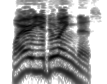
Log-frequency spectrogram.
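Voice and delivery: pressing demand for an answer. A narrator's reading. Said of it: "he demanded".

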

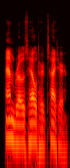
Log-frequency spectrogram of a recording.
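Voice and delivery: usual speaking voice

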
